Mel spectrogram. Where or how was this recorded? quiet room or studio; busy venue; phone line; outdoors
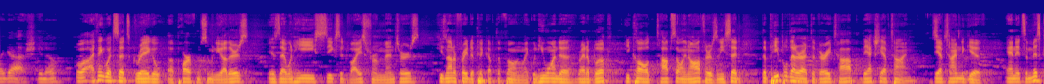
busy venue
